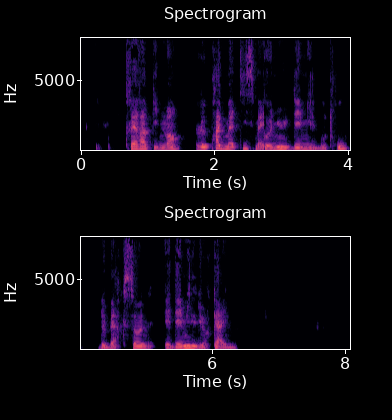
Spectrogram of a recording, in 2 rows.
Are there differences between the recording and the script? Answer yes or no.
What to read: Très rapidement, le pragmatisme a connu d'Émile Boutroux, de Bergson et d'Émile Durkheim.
no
